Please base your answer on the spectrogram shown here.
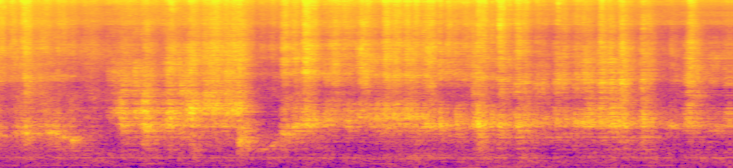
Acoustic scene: restroom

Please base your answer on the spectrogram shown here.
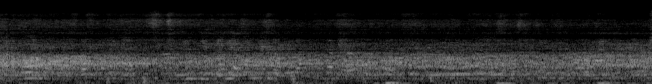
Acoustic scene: subway station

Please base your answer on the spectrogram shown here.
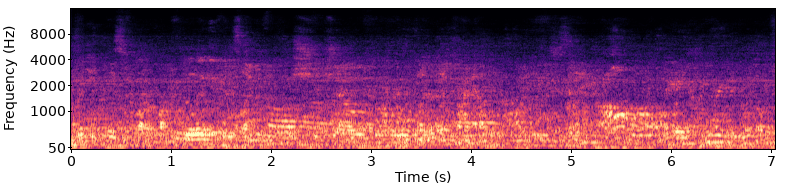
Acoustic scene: crowded indoor space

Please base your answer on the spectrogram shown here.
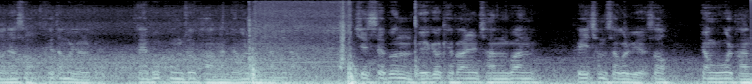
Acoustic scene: car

